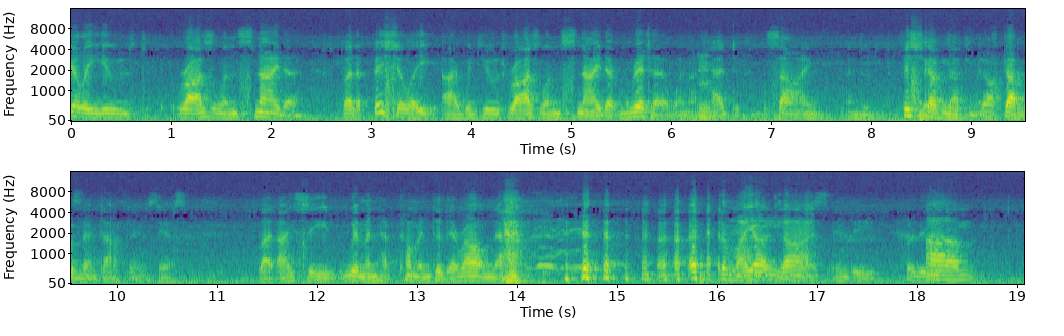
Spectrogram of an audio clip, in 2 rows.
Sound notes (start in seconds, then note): 13.8 laughs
